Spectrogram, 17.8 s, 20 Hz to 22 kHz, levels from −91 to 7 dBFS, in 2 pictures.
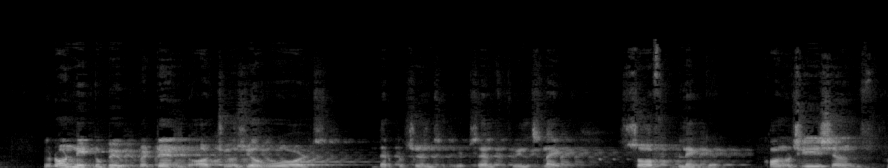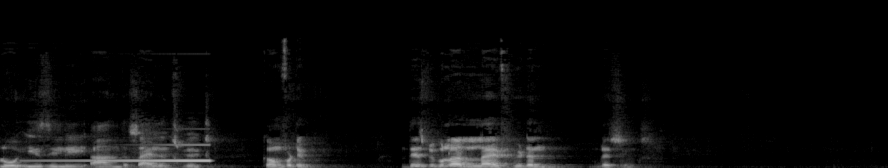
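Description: From 1.09 s to 7.55 s the speech returns to itself in faint, thin, ringing repeats that follow each phrase at a steady interval of roughly 150 ms, the strongest about 15 dB below the direct voice. This is feedback echo between two devices: a second device in the same room plays back what the first one sent, its microphone hears it again, and neither echo canceller removes sound that a different device played.

From 9.07 s to 11.03 s a pure tone at 1 kHz appears and swells over about a second and a half until it sits a few decibels above the speech. This is loudspeaker feedback squeal. A microphone is picking up the loudspeaker it feeds, and at 1 kHz the gain around that loop exceeds one, so the tone keeps feeding itself and grows louder until it ends at 11.03 s.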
